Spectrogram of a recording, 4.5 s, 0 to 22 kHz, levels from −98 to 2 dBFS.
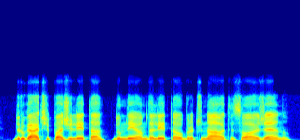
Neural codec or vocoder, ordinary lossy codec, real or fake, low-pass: none; Opus, 32 kbps; real; 7.2 kHz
